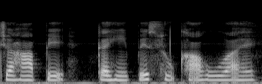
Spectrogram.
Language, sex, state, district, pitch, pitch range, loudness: Hindi, female, Jharkhand, Garhwa, 205 Hz, 200-210 Hz, -19 LUFS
